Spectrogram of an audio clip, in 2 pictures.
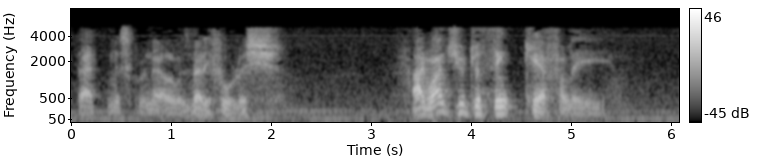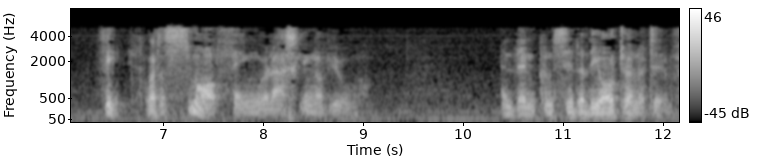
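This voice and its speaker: An actor playing a suave, menacing club agent who makes smooth, deliberate threats in a radio drama. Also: male voice, very deep voice, sing-song, heavily acted. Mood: coldly threatening. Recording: dull lo-fi radio recording, faint noise.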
